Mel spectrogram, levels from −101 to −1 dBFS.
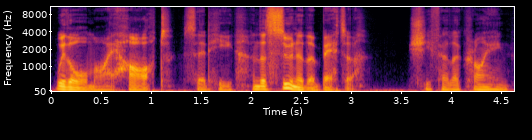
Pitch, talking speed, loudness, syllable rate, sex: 90 Hz, 195 wpm, -20 LUFS, 4.4 syllables/s, male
